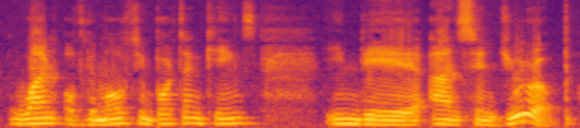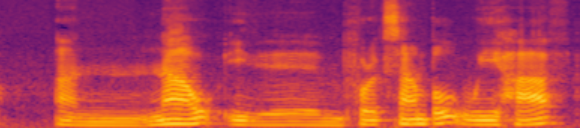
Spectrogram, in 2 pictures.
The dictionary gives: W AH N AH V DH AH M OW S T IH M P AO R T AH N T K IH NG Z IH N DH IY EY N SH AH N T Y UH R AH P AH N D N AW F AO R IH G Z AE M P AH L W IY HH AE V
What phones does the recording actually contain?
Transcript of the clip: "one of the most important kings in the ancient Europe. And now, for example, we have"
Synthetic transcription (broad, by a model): W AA N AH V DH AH M OW S T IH M P AO R T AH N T K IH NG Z IH N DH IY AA N S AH N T Y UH R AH P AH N N AW F AO R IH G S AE M P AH L W IY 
